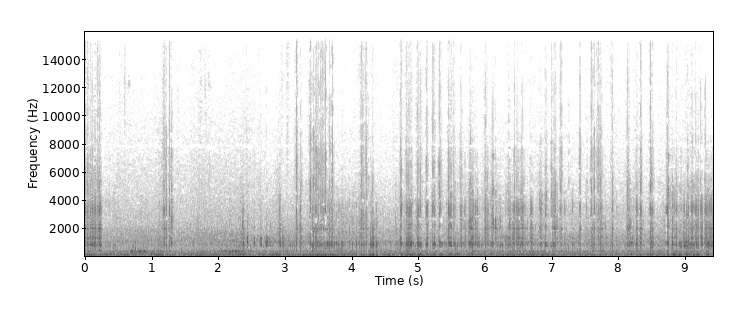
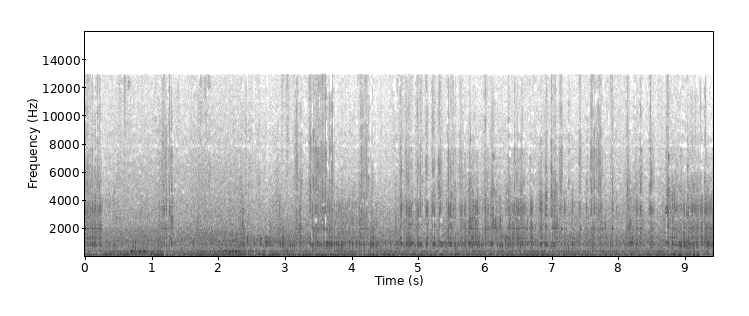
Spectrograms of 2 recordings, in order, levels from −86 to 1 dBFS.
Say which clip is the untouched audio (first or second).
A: first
